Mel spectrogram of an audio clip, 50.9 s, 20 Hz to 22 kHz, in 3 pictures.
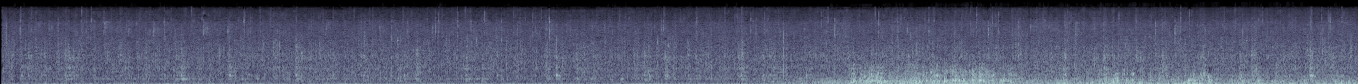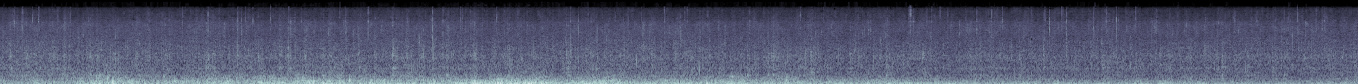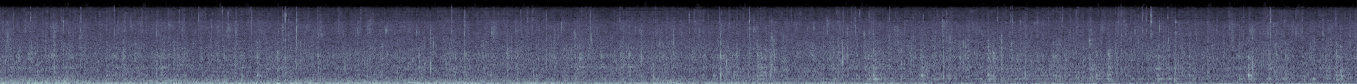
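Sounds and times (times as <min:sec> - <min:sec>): rain falling on a window: 0:00.0 - 0:50.9
low rumble of thunder: 0:09.6 - 0:45.2.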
